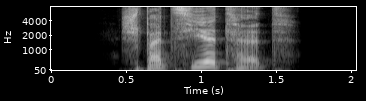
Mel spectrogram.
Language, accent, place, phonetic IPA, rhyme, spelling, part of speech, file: German, Germany, Berlin, [ʃpaˈt͡siːɐ̯tət], -iːɐ̯tət, spaziertet, verb, De-spaziertet.ogg
- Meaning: inflection of spazieren: 1. second-person plural preterite 2. second-person plural subjunctive II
